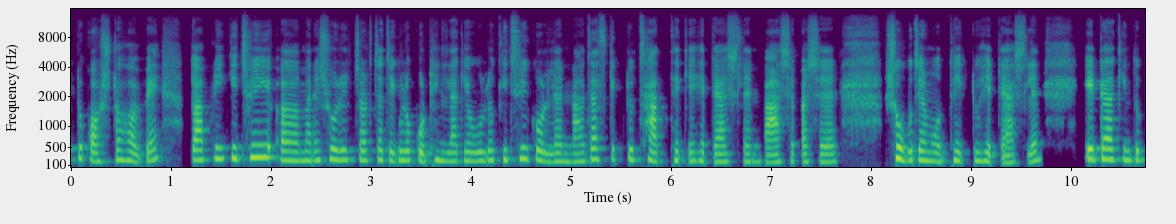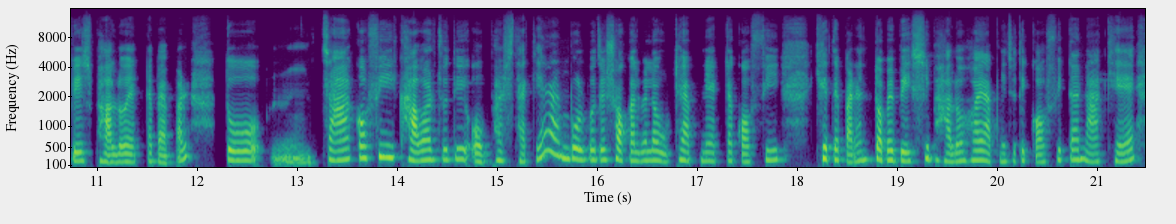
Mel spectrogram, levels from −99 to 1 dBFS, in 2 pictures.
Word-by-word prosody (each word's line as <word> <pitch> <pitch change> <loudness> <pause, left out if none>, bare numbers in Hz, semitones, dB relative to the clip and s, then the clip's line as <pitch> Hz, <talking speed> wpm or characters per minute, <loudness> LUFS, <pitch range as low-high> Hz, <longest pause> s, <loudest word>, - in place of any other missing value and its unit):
একটু 250 +2 -2
কষ্ট 195 +1 -2
হবে। 200 +1 0 0.4
তো - - -1
আপনি 225 +3 -2
কিছুই 265 +2 +4 0.2
আ - - +4 0.2
মানে 210 +1 -2
শরীরচর্চা 225 -1 0
যেগুলো 215 +1 0
কঠিন 205 +2 +1
লাগে 195 +1 -3
ওগুলো 205 +2 -1
কিছুই 235 +3 0
করলেন 190 -3 +1
না। 185 - 0
জাস্ট 240 0 0
একটু 235 0 -6
ছাদ 195 - +3
থেকে 215 -1 -3
হেঁটে 195 -3 -3
আসলেন 185 0 -6
বা 170 - +3
আশেপাশে 180 0 -4 0.7
সবুজের 220 -4 +6
মধ্যে 190 +3 -3
একটু 200 +2 -9
হেঁটে 190 - -2
আসলেন। 180 +5 -3 0.5
এটা 240 0 +4
কিন্তু 220 -1 0
বেশ 200 0 +3 0.2
ভালো 170 0 +3
একটা 180 +2 -8
ব্যাপার। 160 - -1 0.4
তো 225 - +7 0.4
উম 85 -3 -5 0.2
চা 230 -3 +3 0.2
কফি 270 +2 +4 0.2
খাওয়ার 220 +1 +5
যদি 230 +1 -1 0.2
অভ্যাস 205 +4 -2
থাকে, 185 +8 -4 0.2
আমি 285 -5 +3
বলব 230 -1 +3
যে 230 - +3
সকালবেলা 210 0 +2
উঠে 205 +5 -5
আপনি 200 0 -9
একটা 200 +1 -6
কফি 180 +5 -2 0.5
খেতে 255 -2 +4
পারেন। 200 +5 +1
তবে 220 -1 +6
বেশি 200 +6 0
ভালো 190 0 0
হয় 220 0 +4
আপনি 185 0 -9
যদি 195 +3 -4
কফি 180 +5 -2
টা 230 - +2
না 180 - 0
খেয়ে 195 +1 0
210 Hz, 175 wpm, -23 LUFS, 190-230 Hz, 0.7 s, তো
